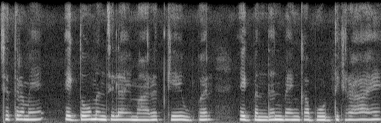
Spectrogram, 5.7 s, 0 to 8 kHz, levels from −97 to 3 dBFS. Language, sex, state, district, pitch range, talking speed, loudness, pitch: Hindi, female, Jharkhand, Jamtara, 225-235 Hz, 165 wpm, -14 LUFS, 230 Hz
